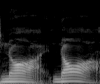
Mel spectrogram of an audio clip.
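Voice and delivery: a tentative stab at an Australian "no"; Australian accent attempt. Touring musician has a go for the interviewer, shaky Australian accent attempt. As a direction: try an Australian accent, not quite landing it. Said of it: "Australian accents. I'm terrible at it".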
